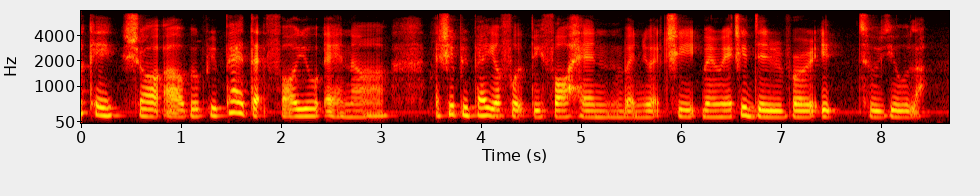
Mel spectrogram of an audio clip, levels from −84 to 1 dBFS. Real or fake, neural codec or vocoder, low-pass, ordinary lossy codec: real; none; 7.2 kHz; none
